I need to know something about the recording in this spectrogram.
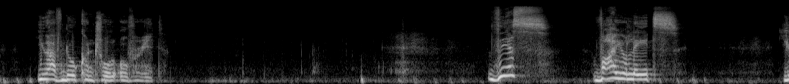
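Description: A young woman speaks with animation into a microphone in a large hall.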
